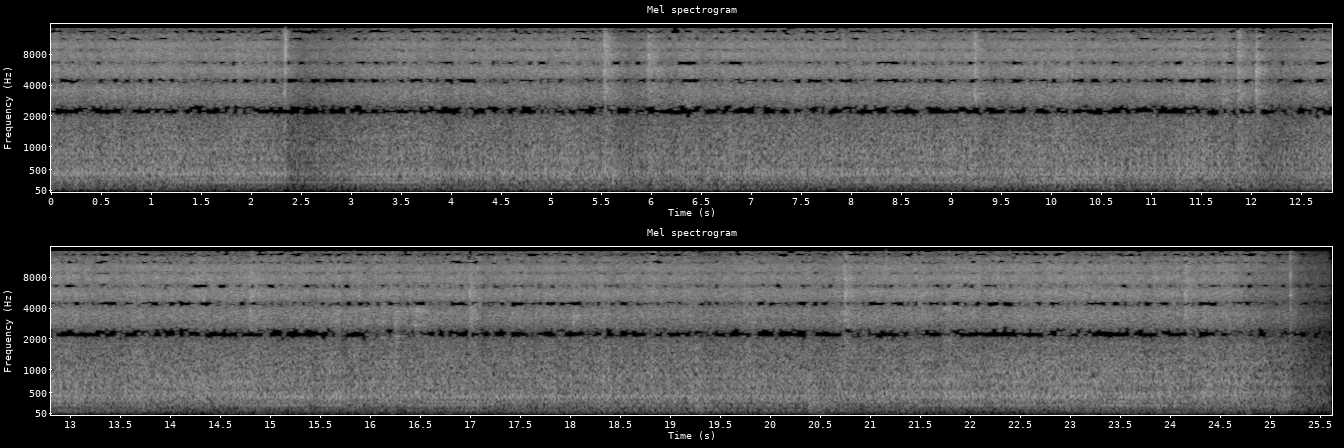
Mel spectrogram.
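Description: A steady, unbroken mechanical whirring noise, like a machine or motor running.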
